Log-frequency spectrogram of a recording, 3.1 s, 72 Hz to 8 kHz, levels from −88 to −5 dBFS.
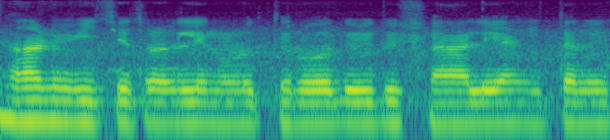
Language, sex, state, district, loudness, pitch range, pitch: Kannada, male, Karnataka, Belgaum, -19 LUFS, 125-130 Hz, 130 Hz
